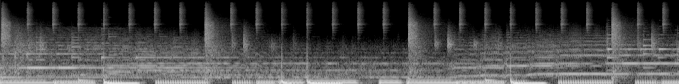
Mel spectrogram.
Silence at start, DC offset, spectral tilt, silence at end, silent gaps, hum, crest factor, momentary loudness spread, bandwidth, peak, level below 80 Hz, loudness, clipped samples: 0 s; under 0.1%; -5 dB/octave; 0 s; none; none; 12 dB; 5 LU; 18.5 kHz; -2 dBFS; -16 dBFS; -17 LUFS; under 0.1%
